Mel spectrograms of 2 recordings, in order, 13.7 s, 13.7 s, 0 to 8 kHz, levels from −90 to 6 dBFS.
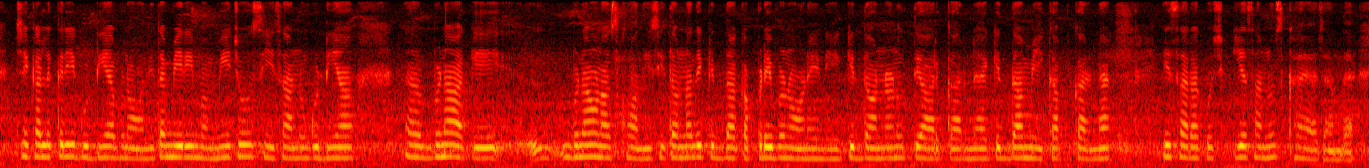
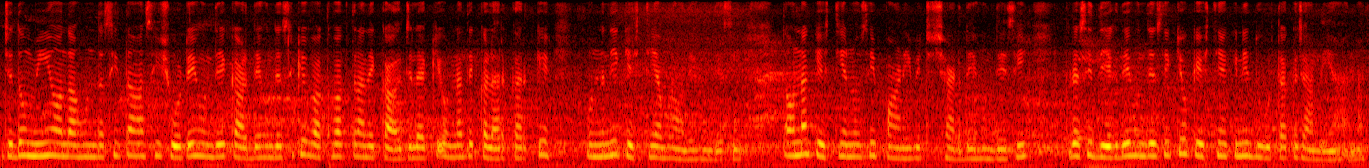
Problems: background sounds at intervals, background conversations at intervals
